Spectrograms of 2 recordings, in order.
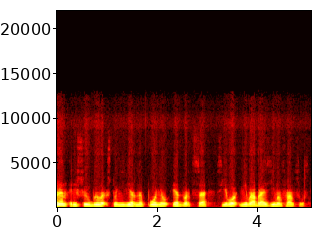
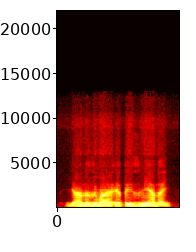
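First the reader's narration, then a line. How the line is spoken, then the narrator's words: Booming loud voice. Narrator (Russian): прогремел голос Геркулеса, расщепителя атомов, перекрыв скрип колес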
